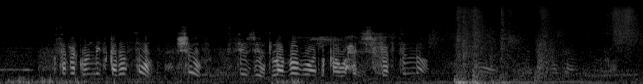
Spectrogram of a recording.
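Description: A young man talks on a phone with animation, close by.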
